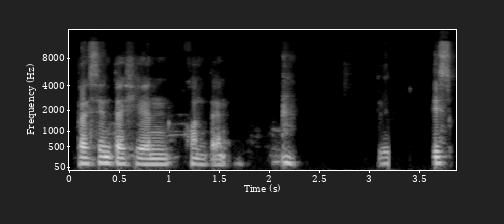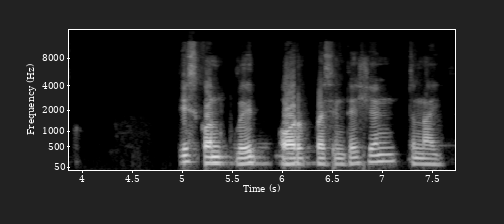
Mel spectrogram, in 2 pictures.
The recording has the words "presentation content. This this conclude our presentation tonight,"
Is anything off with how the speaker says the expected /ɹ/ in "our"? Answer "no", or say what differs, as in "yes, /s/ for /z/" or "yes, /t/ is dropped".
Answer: no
